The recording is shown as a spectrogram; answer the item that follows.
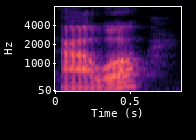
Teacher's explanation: in the word hour, H is silent. So it actually begins with a vowel sound.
